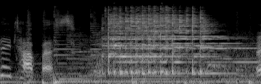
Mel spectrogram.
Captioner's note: clanging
